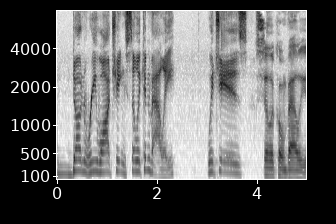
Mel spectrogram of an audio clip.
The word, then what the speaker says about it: silicon: this stuff that you're, it's properly pronounced silicon. People that say silicone are fucking dumbasses.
